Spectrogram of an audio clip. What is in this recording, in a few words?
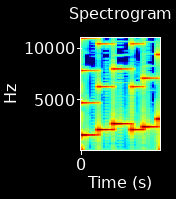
1UP Jingle; SMBS; Sharp X1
